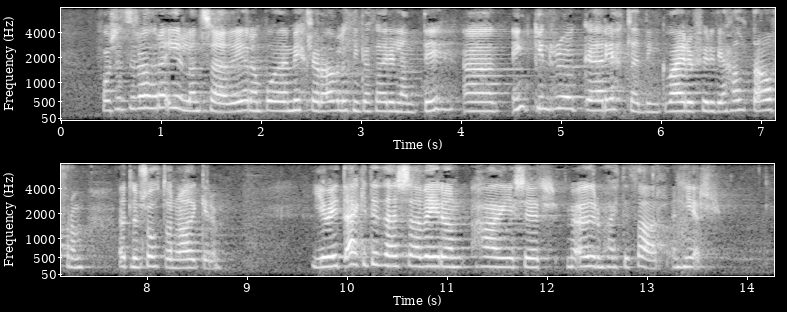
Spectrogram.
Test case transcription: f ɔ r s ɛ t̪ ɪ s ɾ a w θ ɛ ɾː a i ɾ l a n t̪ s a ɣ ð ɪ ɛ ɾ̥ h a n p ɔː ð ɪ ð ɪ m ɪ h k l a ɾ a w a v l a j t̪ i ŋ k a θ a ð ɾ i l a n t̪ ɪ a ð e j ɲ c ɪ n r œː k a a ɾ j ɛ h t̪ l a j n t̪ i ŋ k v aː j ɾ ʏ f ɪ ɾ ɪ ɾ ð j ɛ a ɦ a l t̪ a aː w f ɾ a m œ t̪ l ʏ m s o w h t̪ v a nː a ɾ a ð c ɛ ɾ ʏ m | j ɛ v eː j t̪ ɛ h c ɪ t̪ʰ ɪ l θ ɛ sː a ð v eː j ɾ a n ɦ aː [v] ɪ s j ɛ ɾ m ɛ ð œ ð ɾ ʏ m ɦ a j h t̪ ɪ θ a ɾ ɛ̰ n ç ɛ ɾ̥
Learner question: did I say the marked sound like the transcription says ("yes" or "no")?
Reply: no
